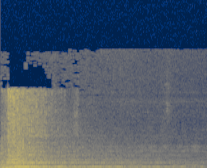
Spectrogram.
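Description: As the background music cuts off, a sudden noisy burst swells and then fades away, leaving a low hum that dies down over about two seconds.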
